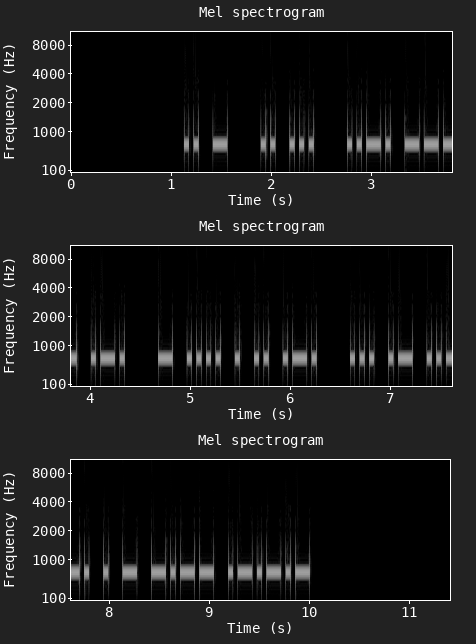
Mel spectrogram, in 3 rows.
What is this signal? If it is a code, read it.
Morse code, heard as a keyed tone, about 25 wpm, 700 Hz. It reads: IT IS FOR THEIR SAFETY.
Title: Sentences from Top 700 Words 25wpm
